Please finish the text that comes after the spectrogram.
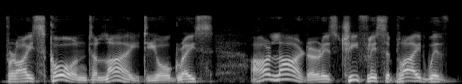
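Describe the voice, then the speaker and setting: A man's voice: mid-range voice, big pitch swings, measured pace, no room sound, clean studio sound, voice pushed up. A man voicing a gallant, proud outlaw leader in a dramatic storybook reading, with courtly, archaic speech. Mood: sheepish. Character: gallant, proud male outlaw leader, loyal to his king.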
